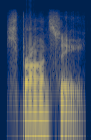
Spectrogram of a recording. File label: "sprauncy", American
